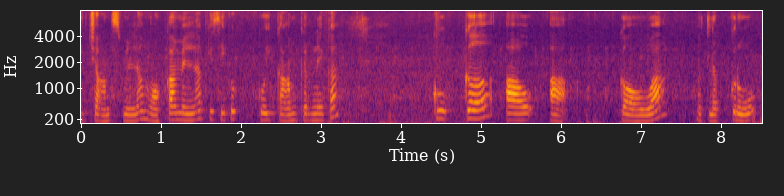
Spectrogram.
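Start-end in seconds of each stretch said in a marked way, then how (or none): 4.4-7.2 क आओ said very slowly, then कौवा; sounding out कौवा. Shown as a demonstration. Teacher spelling a word for pupils: slow, clear sound by sound. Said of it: "sounding out कौवा".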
